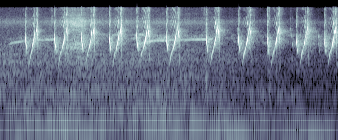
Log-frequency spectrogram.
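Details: Energetic bar-winged prinia song aimed at provoking other prinias: quick, rising, paired chirps repeated steadily, about a dozen groups, over a soft, even background hiss.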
